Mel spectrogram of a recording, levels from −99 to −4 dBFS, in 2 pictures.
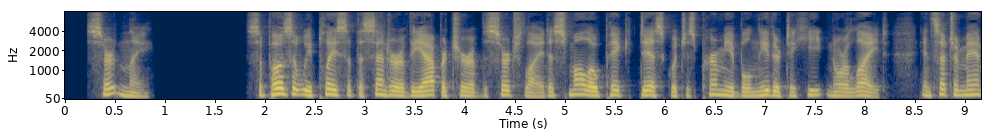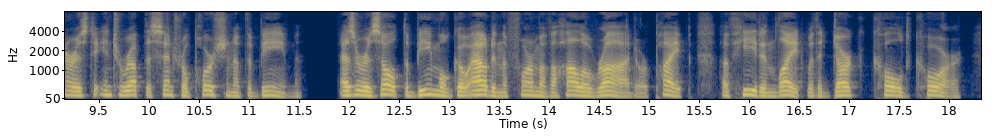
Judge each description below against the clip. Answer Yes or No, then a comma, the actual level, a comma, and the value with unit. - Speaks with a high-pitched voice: No, medium, 140 Hz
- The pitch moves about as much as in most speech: Yes, average, 3.5 semitones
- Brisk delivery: Yes, fast, 215 wpm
